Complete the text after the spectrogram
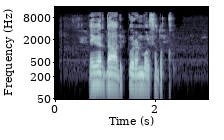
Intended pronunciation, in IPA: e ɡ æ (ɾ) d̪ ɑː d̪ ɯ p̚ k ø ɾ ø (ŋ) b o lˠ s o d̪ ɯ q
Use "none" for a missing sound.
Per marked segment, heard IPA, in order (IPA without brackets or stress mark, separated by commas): ɾ, n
